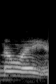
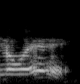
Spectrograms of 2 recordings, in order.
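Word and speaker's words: Noe: It's called the Ark of Noé. It's spelled N-O-E. Mm-hmm. So it's not pronounced no. It's pronounced Noé. That E is there for a reason.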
